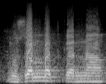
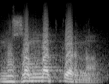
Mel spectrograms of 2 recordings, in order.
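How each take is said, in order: Both takes have the same delivery.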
